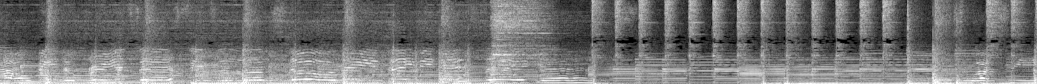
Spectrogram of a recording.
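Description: Live rock band of electric guitars, bass guitar and drum kit playing a pop-rock song, with a melody line bending over the chords. About six seconds in, the drums change to a steady, fast cymbal pattern.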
